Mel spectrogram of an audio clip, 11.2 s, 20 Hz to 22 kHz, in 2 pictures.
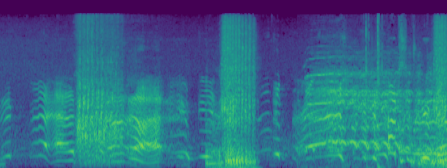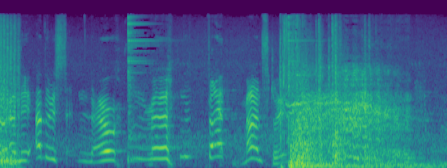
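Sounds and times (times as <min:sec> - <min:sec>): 
dense steady noise: 0:00.0 - 0:11.1
speech: 0:00.8 - 0:02.1, 0:06.3 - 0:07.2, 0:08.8 - 0:10.7
horse whinnying: 0:02.6 - 0:05.9, 0:09.5 - 0:10.9.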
